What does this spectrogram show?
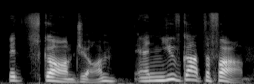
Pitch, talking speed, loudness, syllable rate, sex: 150 Hz, 190 wpm, -18 LUFS, 4.1 syllables/s, male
